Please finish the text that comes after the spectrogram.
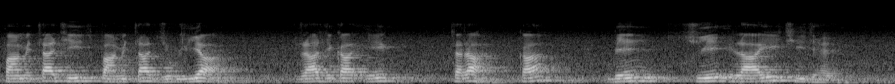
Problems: none marked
